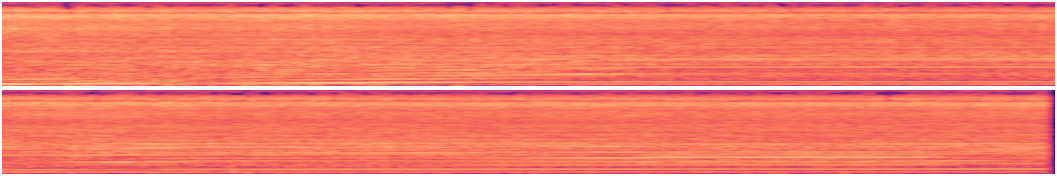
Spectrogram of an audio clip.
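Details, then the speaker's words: Hillman Imp engine after cylinder head gasket replacement, warmed up and on a dyno power run, recorded from behind a door: engine pulls steadily with smoothly rising revs under loud dyno-shaft drone; no knock or miss. "You'll hear a lot of row. That's from the dyno shaft that connects it to the dyno."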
